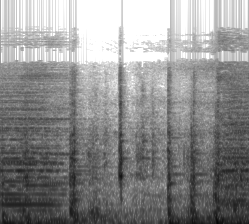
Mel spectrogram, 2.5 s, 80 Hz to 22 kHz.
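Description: Marching band playing live in a stadium: a sustained chord cuts off about 0.7 seconds in, and a few sharp percussion hits follow in the gap, one with a short ringing tone.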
